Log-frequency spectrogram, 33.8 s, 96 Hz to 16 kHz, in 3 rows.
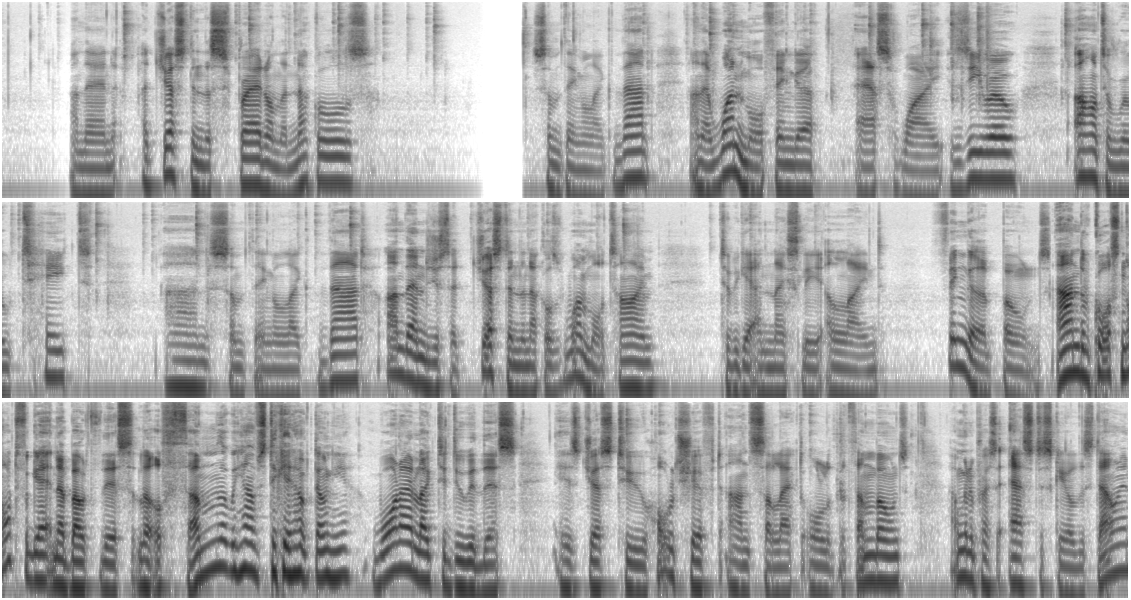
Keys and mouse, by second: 0.3 click, 1.0 g, 2.1 click, 2.3 g, 3.1 click, 3.2 g, 4.0 click, 4.1 g, 6.6 click, 7.5 shift+click, 7.8 shift+click, 8.5 s, 10.5 r, 11.3 g, 12.0 r, 13.0 g, 14.2 click, 14.6 g, 16.3 click, 17.3 g, 19.2-21.7 drag, 21.7 middle click, 22.2-24.0 middle drag, 24.9-26.3 middle drag, 26.8-27.9 middle drag, 29.8 shift+click, 30.3 shift+click, 30.8 middle click, 32.0 middle click, 32.5 s.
